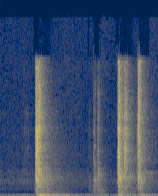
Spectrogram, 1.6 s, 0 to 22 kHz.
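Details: 1981 Mustang notchback door with a brand-new door seal: one deep, solid thunk then a lighter latch click, much more solid than before the seal was replaced; the door closes firmly and seals well.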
